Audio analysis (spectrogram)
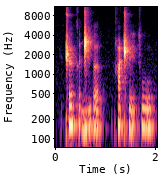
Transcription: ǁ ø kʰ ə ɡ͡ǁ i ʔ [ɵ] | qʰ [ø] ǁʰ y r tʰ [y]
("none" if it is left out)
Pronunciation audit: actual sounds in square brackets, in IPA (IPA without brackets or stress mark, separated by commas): ə, ə, u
